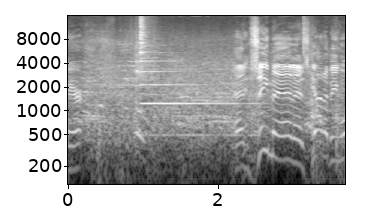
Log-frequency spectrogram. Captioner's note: bell ringing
